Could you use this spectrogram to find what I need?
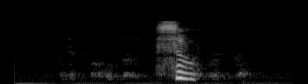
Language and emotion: Russian, neutral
